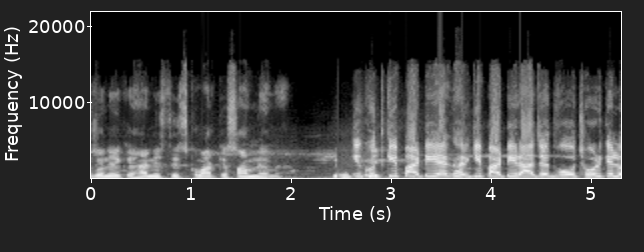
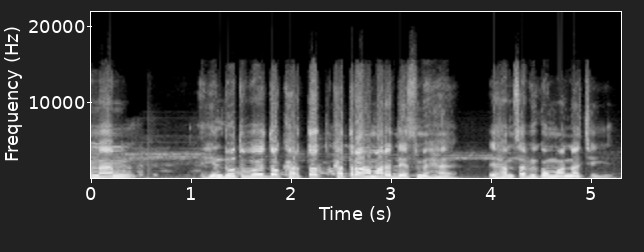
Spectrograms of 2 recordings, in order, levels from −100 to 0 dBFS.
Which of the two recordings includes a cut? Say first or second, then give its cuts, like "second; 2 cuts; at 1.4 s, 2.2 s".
first; 1 cut; at 2.5 s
